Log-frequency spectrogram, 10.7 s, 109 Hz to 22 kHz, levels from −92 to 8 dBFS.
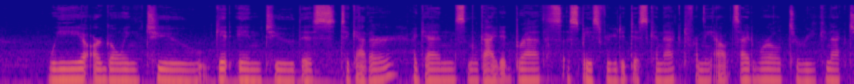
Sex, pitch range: female, 130-145 Hz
